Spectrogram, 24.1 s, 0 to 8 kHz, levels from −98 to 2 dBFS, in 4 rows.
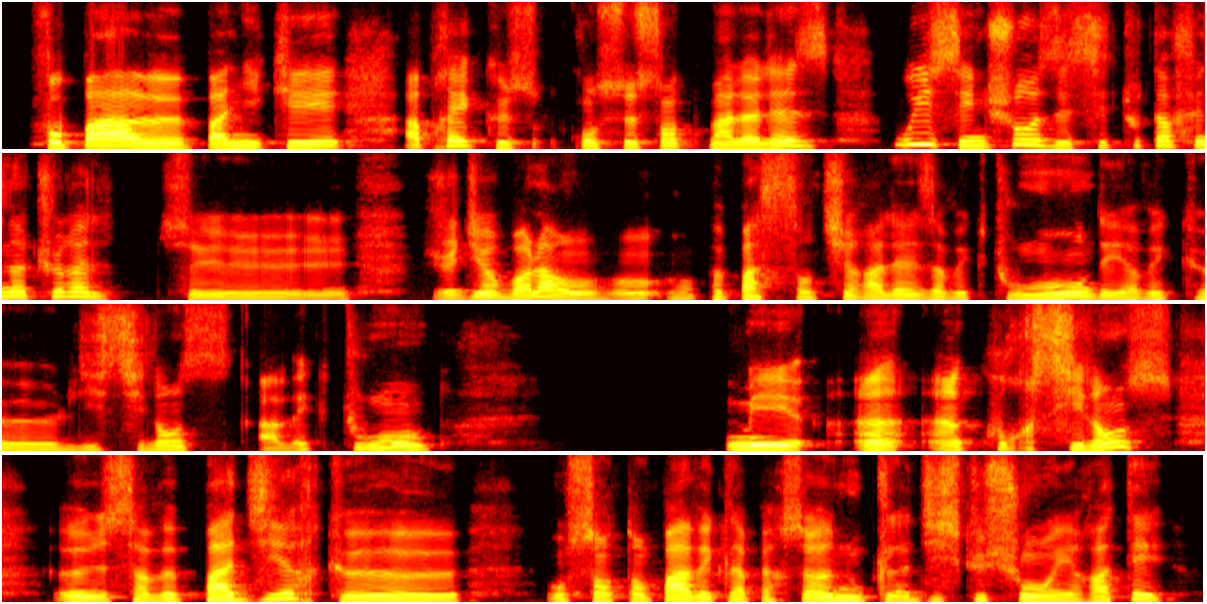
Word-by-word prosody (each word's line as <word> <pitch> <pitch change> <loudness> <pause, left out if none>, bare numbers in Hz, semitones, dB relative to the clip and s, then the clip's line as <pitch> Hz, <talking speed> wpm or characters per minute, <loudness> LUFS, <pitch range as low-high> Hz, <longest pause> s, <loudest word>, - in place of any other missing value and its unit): Faut 210 -11 +5
pas, 220 +1 +9
heu, 185 -3 +3
paniquer. 200 +3 +2 0.3
Après, 245 +3 +1
que 215 -4 -4
s 205 +1 -12 0.2
qu'on 210 - +1
se 210 +1 -3
sente 210 +1 -4
mal 195 -2 +3
à 180 - +5
l'aise, 230 +4 +1 0.3
oui, 305 +2 +3
c'est 265 -4 -2
une 225 - -1
chose 270 0 -1
et 205 - -2
c'est 205 +1 -10
tout 235 +4 -15
à 245 - +3
fait 235 -1 -2
naturel. 230 -2 -1 0.2
C'est 155 - -7 0.4
je - - -14
veux 175 - -4
dire 215 +3 0
voilà, 205 +3 +3
on 145 -1 -2 0.3
on 155 - -12
on - - -12
peut 170 +2 -8
pas 200 +5 +1
se 200 0 -10
sentir 170 +3 -6
à 175 - +2
l'aise 185 0 -3
avec 150 -3 -7
tout 175 - -11
le - - -4
monde, 200 +3 +1
et 160 -1 -2
avec, 155 +2 -7
heu, 150 -2 -3
lis 150 +1 -11
silences, 185 +7 -6
avec 150 0 -8
tout 200 - -7
le 205 - -1
monde 210 -4 +1 1.5
mais 195 -3 +7 0.2
un 185 -4 +3
un 180 0 +1
court 180 +6 -9
silence, 240 +8 -1 0.4
heu, 180 -2 +1
ça 170 +1 -3
veut 160 0 0
pas 180 +4 +5
dire 215 +10 -2
que, 185 - -7 0.6
heu, - - -29 0.3
on 160 - -5
s'entend 165 0 -3
pas 190 +5 +6
avec 175 -3 +1
la 160 -2 -1
personne 185 +7 0
ou 170 - -2
que 190 - -7
la 185 - -4
discussion 190 +4 -3
est 165 -2 -2
ratée. 170 +8 -1
190 Hz, 185 wpm, -21 LUFS, 165-215 Hz, 1.5 s, pas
